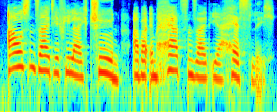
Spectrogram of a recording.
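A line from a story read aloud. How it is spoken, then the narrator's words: Calling out. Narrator (German): ruft sie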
